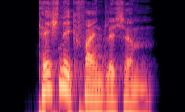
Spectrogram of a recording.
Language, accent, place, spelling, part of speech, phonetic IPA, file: German, Germany, Berlin, technikfeindlichem, adjective, [ˈtɛçnɪkˌfaɪ̯ntlɪçm̩], De-technikfeindlichem.ogg
- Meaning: strong dative masculine/neuter singular of technikfeindlich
